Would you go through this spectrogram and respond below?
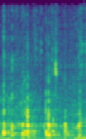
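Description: Jerky marinade being stirred in a bowl before meat soaks in it, heard as a quick run of light, close taps and soft scraping clicks at an uneven rhythm.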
